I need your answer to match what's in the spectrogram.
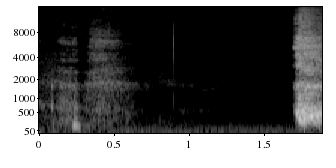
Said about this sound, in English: Sorry, had to get a cough out.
